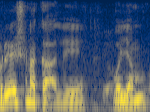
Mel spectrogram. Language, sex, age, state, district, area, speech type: Sanskrit, male, 18-30, Karnataka, Chitradurga, rural, spontaneous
